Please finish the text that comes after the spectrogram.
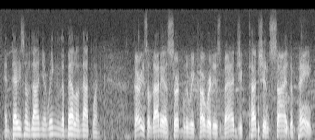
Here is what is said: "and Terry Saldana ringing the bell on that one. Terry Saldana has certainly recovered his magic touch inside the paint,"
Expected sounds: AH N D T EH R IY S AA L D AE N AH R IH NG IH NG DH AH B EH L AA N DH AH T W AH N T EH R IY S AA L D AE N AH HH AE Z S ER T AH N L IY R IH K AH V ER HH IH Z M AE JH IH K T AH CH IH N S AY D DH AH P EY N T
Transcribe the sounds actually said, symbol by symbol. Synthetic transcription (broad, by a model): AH N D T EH R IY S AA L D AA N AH R IH NG IH NG DH AH B EH L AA N DH AH T W AH N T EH R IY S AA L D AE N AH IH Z S ER T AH N L IY R IH K AH V ER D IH Z M AE JH IH K T AH CH IH N S AY D DH AH P EY N T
